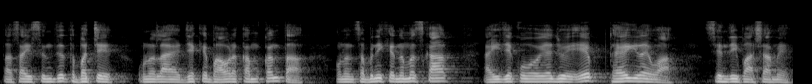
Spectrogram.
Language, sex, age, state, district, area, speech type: Sindhi, male, 60+, Gujarat, Junagadh, rural, spontaneous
